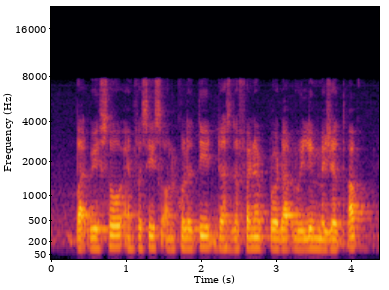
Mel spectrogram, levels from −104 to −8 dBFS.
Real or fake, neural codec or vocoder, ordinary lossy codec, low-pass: real; none; none; none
